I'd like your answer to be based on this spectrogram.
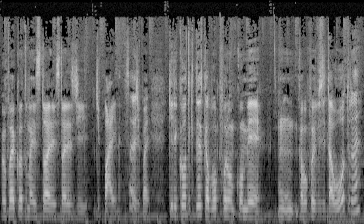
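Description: A man co-hosting a casual chat podcast, telling animated stories and laughing often. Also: medium pitch, fast. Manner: animated storyteller, laughs often, says "cara". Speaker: podcast co-host.

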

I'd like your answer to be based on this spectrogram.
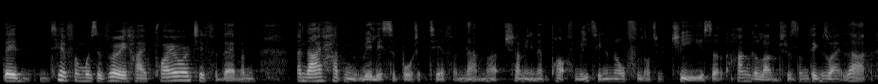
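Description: On a slightly muffled, lo-fi recording, an older UK woman, formerly a charity president, shares reflective stories as an interview guest and laughs easily. Her bass voice is brisk and warm, with vocal fry and a breathy edge.

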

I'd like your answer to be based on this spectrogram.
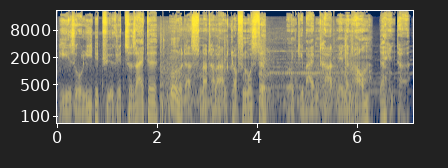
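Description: A man narrating an audiobook story with expressive, scripted storytelling. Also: a bass voice, measured pace, over music.

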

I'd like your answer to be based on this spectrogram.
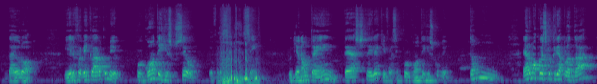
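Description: A man's voice: mid-range voice, darkish tone, roomy sound, slight background noise. A man, a winegrower guest talking casually, plainspoken and repeating words as he thinks. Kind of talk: casual interview chat.

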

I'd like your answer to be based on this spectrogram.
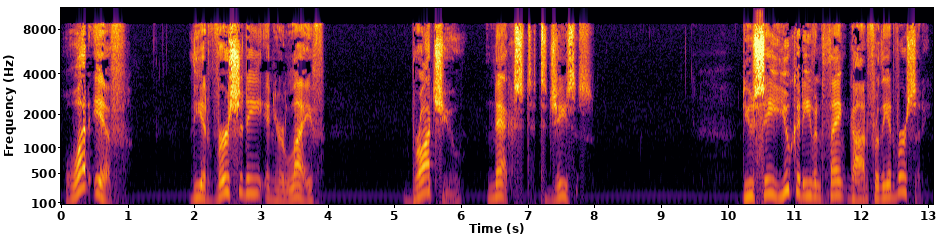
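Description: A man's voice: on the high side, lively intonation, takes it slowly, pauses often, sharp tone, breathy edge, dry recording. A middle-aged man, preaching earnestly as host of a radio talk show and often restarting his phrases. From United States.

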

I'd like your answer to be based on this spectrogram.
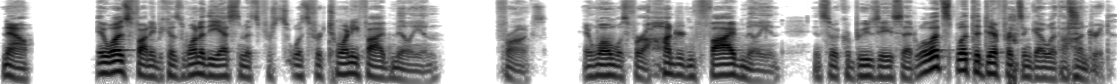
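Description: Telling stories in a casual podcast chat, this co-host is emphatic and conversational, often poking fun at himself. His lowish voice is a little mellow and moves at a moderate pace, captured in a dry, clean studio recording.

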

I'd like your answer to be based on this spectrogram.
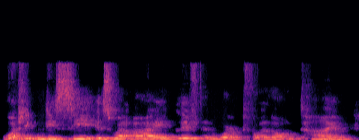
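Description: Her voice is on the low side and warm, her pace slow, and the sound roomy and recorded from afar. She is an author whose first language is German, earnestly reflecting in a radio interview and often beginning her phrases again.

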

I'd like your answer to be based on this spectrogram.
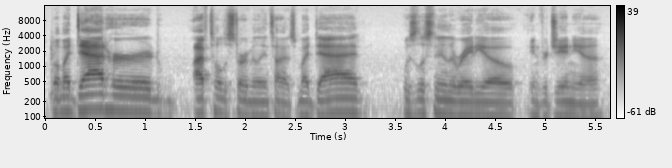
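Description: A middle-aged American radio host, raised in Singapore before moving to the United States, speaks candidly and emphatically in an interview, repeating short phrases for punch. His conversational talk mixes in storytelling, delivered a little fast in a steady tone. A rumbly noise sits behind his voice.

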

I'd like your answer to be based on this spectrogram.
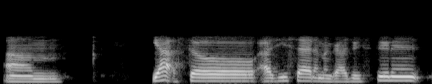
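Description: Over a dry, tinny, phone-like line, a young man from the Philippines who is a graduate student speaks slowly in a fairly high voice. He responds to casual interview questions hesitantly, filling the gaps with lots of fillers.

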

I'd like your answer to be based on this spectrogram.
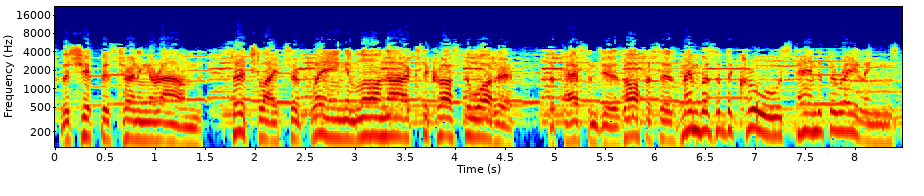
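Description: Suspense radio narrator played by a man, measured, lo-fi with music. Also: a little high, close to an everyday voice. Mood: steady. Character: grave male narrator guiding the hero. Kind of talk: 1940s radio drama narration in second person. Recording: lo-fi old radio recording with music.

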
